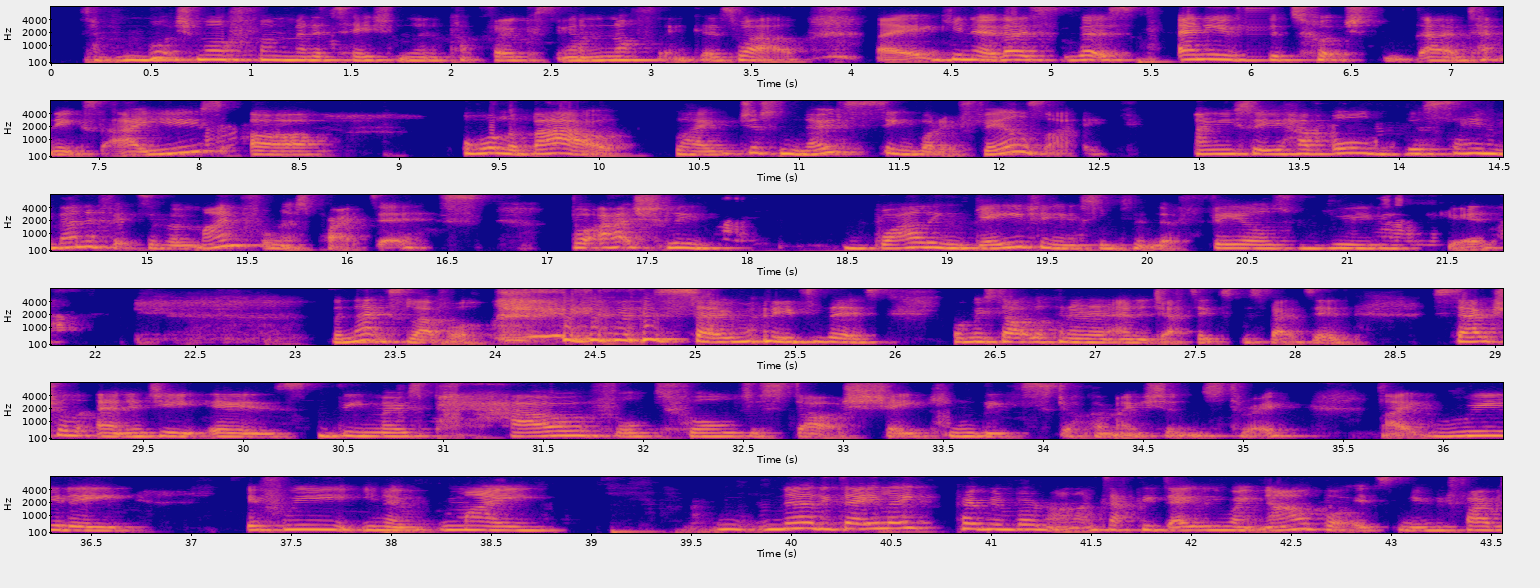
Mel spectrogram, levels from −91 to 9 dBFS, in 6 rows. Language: English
